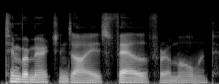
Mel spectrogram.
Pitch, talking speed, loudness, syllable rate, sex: 105 Hz, 220 wpm, -20 LUFS, 5.3 syllables/s, male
